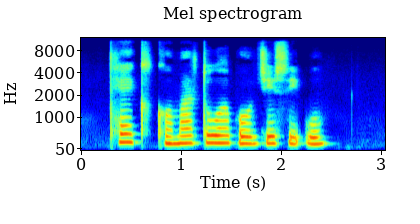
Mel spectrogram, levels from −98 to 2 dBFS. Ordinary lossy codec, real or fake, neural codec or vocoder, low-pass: AAC, 64 kbps; fake; codec, 24 kHz, 0.9 kbps, WavTokenizer, large speech release; 10.8 kHz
